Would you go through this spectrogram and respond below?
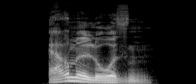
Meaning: inflection of ärmellos: 1. strong genitive masculine/neuter singular 2. weak/mixed genitive/dative all-gender singular 3. strong/weak/mixed accusative masculine singular 4. strong dative plural
- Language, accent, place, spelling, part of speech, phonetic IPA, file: German, Germany, Berlin, ärmellosen, adjective, [ˈɛʁml̩loːzn̩], De-ärmellosen.ogg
